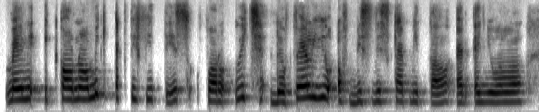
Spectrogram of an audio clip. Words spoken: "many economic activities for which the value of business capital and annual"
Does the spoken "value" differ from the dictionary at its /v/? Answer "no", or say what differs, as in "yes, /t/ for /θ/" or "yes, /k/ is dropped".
yes, /f/ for /v/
